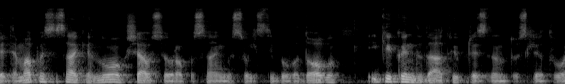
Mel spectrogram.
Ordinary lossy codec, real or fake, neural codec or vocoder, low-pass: MP3, 96 kbps; real; none; 14.4 kHz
